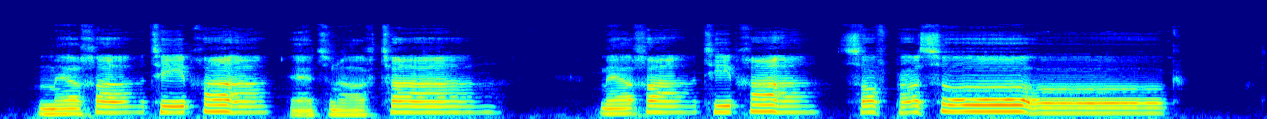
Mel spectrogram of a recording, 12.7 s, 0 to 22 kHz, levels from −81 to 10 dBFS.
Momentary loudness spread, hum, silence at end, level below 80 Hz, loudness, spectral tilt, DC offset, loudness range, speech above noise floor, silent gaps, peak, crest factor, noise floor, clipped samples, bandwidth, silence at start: 13 LU; none; 1 s; -56 dBFS; -21 LUFS; -6.5 dB/octave; under 0.1%; 6 LU; 49 dB; none; -6 dBFS; 16 dB; -69 dBFS; under 0.1%; 10.5 kHz; 0.35 s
